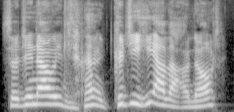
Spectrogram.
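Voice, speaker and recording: A football host on a live stream, talking things through in a loose, chatty way and often backing up to rephrase mid-sentence. The voice sits at an ordinary middle pitch. The sound is close and dry, with no room echo. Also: normal speed, fairly bright tone. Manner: rambling, self-correcting, chatty. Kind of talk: casual live-stream chat answering viewer questions.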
